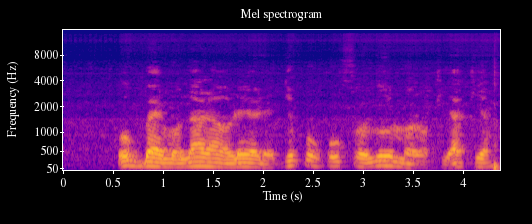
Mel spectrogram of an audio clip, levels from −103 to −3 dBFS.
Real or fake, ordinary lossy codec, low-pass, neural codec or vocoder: fake; MP3, 96 kbps; 14.4 kHz; vocoder, 48 kHz, 128 mel bands, Vocos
